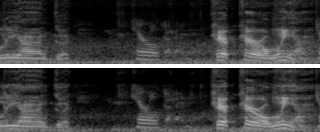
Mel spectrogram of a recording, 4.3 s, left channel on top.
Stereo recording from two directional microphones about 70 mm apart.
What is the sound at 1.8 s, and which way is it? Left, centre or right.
Speech, left.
